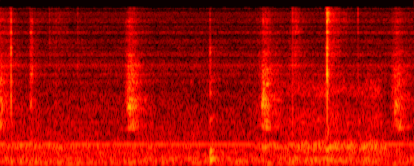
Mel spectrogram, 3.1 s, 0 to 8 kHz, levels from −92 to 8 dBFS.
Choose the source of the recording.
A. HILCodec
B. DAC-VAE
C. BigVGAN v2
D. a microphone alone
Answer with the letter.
B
